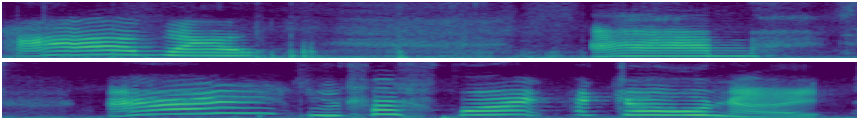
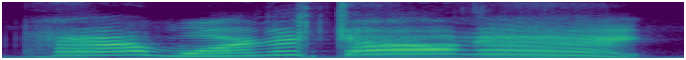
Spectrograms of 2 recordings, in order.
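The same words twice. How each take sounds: First: Lightly higher voiced dog. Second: Higher pleading pet voice; whiny dog voice. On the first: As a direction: speak for the dog, a bit higher. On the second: Pretend. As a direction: beg like a greedy dog. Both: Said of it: "what are your thoughts right now".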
